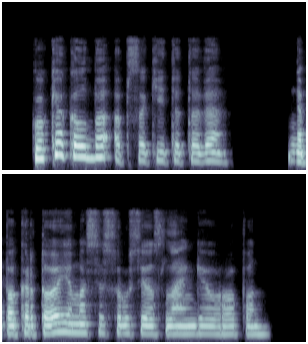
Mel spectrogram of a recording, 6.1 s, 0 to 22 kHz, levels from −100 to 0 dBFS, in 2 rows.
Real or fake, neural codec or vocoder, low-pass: real; none; 9.9 kHz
